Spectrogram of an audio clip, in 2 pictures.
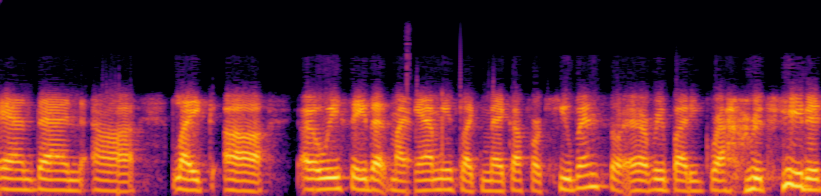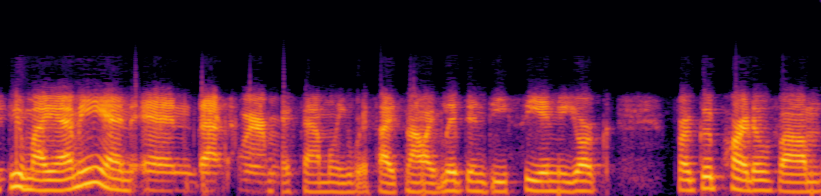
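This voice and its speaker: A woman with a Spanish accent, fairly low-pitched, at a moderate pace and with fairly even intonation. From Latin America (Nicaragua, Brazil, Ecuador, Peru, Colombia), moved to US at 12. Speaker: lawyer, panelist. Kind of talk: webinar panel discussion. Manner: hesitant, many fillers.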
